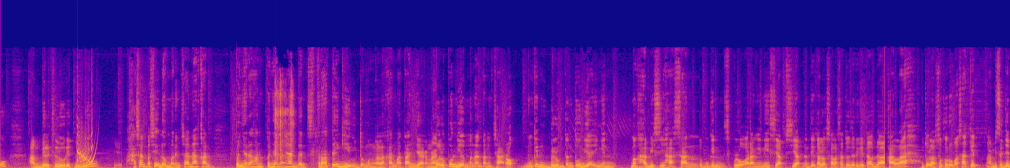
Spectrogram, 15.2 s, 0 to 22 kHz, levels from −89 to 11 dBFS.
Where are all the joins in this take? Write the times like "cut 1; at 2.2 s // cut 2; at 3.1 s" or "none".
cut 1; at 1.9 s // cut 2; at 6.5 s // cut 3; at 9.3 s // cut 4; at 10.5 s // cut 5; at 13.7 s

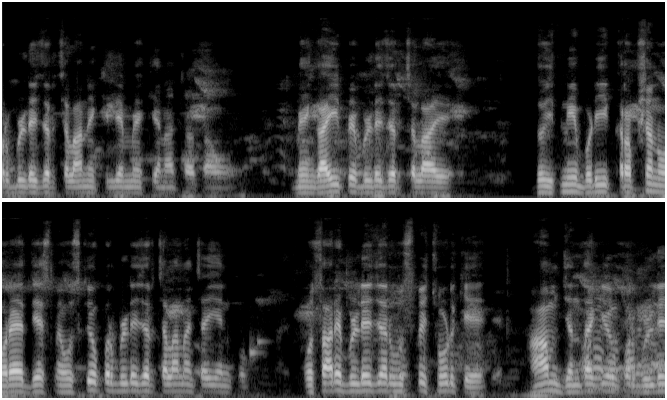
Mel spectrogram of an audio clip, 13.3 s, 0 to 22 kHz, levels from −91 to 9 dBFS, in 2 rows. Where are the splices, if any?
none

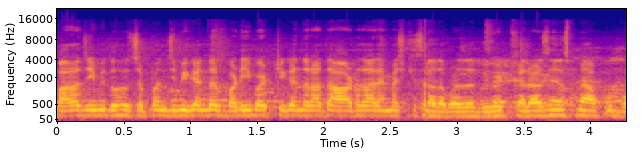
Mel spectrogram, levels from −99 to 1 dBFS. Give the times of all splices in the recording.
cut 1; at 2.7 s

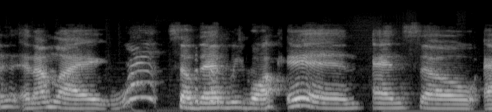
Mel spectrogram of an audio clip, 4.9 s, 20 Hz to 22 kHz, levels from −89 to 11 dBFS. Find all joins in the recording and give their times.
none

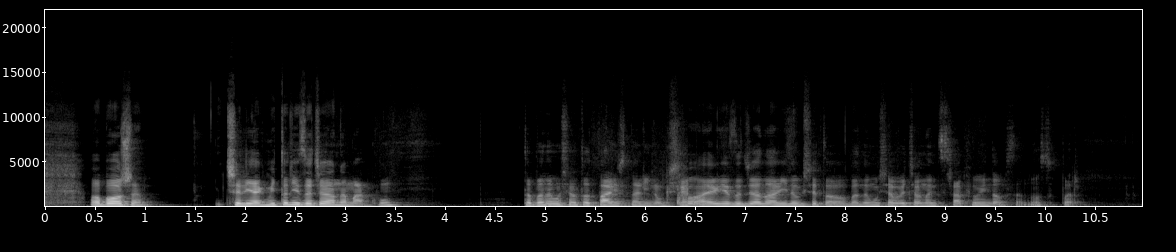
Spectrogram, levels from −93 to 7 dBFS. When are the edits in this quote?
cut 1; at 6.4 s

